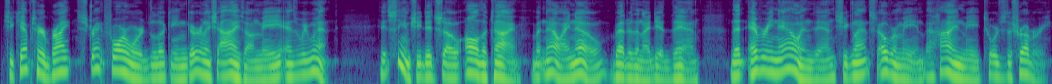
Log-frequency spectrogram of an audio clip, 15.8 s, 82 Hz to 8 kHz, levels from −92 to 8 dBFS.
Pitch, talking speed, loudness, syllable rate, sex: 125 Hz, 170 wpm, -17 LUFS, 4.1 syllables/s, male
